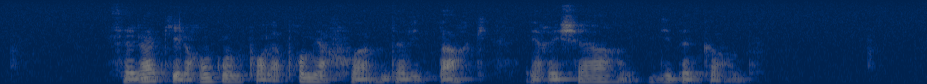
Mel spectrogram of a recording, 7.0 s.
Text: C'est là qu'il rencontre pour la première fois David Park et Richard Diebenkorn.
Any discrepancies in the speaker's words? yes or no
no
